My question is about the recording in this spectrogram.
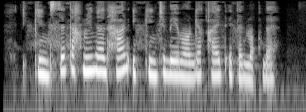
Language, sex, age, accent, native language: Uzbek, female, under 19, Andijon, Uzbek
